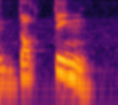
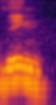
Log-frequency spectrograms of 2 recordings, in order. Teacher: the voiceless sound of the first word imposes itself on the originally voiced sound of the second word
